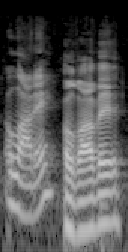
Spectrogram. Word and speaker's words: Olave: They did draft Olave, or how do you pronounce that? – Olave.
